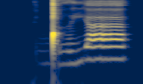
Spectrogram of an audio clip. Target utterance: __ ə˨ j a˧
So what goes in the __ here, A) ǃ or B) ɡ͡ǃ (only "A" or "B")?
B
